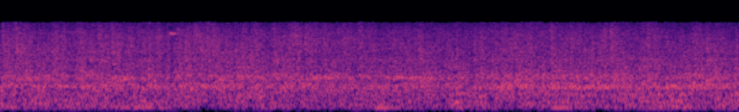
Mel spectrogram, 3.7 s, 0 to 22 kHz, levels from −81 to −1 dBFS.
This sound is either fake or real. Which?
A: real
